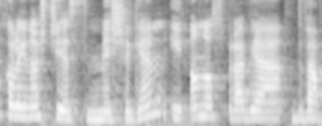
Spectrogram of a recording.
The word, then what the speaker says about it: Michigan: Po pierwsze nie wszyscy pamiętają, że to „ch” należy czytać jako „sz” i wymawiają to np. jako „cz”, a po drugie mamy tutaj w pisowni samogłoski i-i-a, a czytamy to tak naprawdę przez trzy „i” – /ˈmɪʃɪɡən/. Potem mamy Minnesota /mɪnɪˈsoʊt̬ə/ zapisywane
